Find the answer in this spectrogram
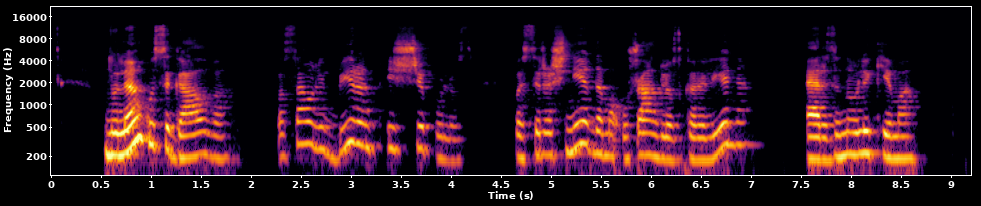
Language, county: Lithuanian, Utena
